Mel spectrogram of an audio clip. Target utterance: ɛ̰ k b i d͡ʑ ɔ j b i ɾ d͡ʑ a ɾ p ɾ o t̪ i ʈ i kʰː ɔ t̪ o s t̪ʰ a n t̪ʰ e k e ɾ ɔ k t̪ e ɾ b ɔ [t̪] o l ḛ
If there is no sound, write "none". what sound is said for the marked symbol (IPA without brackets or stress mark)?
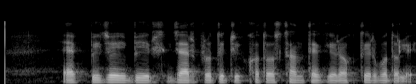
d̪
